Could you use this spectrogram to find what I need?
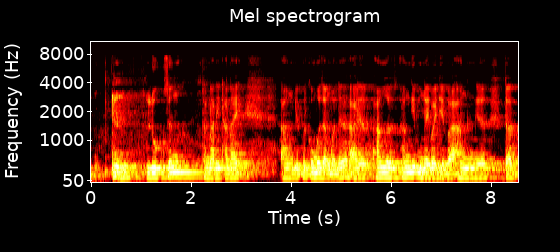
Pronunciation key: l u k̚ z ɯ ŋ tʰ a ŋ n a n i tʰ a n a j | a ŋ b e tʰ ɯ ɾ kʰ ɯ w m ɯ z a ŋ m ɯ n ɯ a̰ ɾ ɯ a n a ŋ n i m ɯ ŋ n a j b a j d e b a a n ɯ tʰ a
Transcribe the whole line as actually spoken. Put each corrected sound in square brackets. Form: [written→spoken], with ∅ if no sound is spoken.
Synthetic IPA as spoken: l u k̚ z ɯ ŋ tʰ a ŋ n a n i tʰ a n a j | a ŋ b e [tʰ→pʰ] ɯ ɾ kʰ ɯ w m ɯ z a ŋ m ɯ n ɯ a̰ ɾ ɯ a [n→ŋ] a ŋ n i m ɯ ŋ n a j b a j d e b a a [n→ŋ] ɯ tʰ a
